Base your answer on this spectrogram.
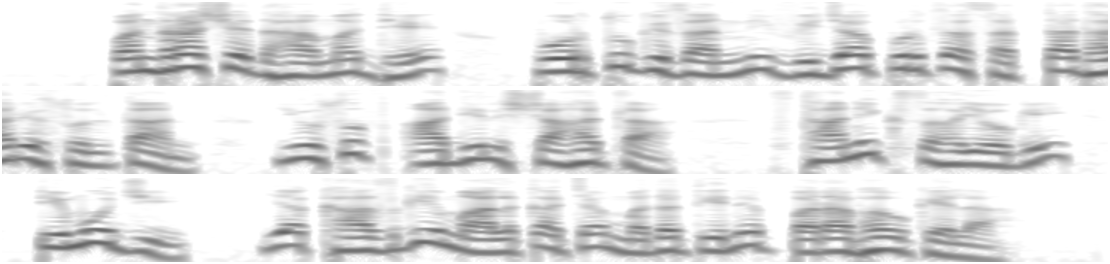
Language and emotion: Marathi, neutral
